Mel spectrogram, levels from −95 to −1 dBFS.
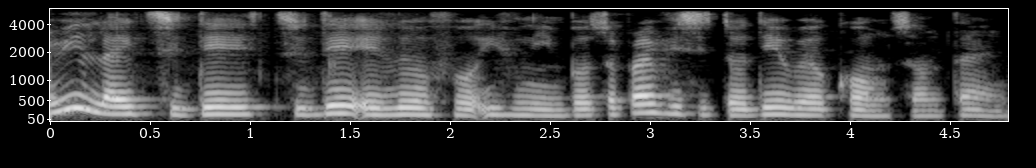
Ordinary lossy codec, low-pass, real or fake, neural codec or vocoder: none; 5.4 kHz; real; none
